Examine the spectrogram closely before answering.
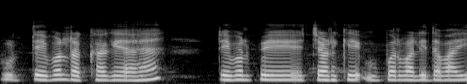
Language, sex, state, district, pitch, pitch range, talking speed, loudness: Hindi, female, Odisha, Nuapada, 210 Hz, 200-215 Hz, 140 wpm, -15 LUFS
